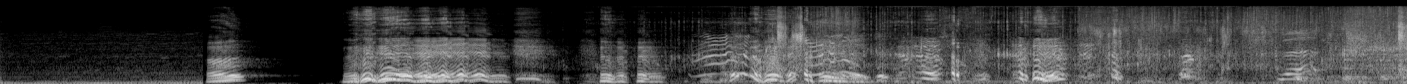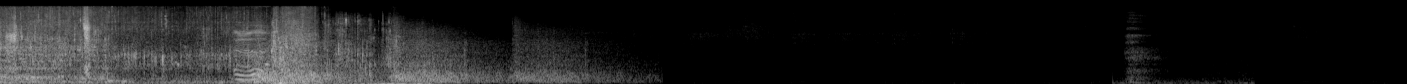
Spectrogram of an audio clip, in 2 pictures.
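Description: A cartoon monster's drawn-out cries and wails over a wet, gushing noise, loudest in the middle and dying away about twenty seconds in, followed by near silence with one brief sound near the end.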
